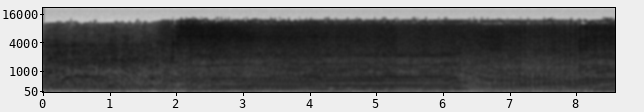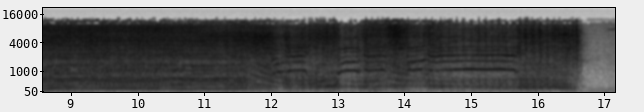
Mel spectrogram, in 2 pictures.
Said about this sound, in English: I thought the saw was loud.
